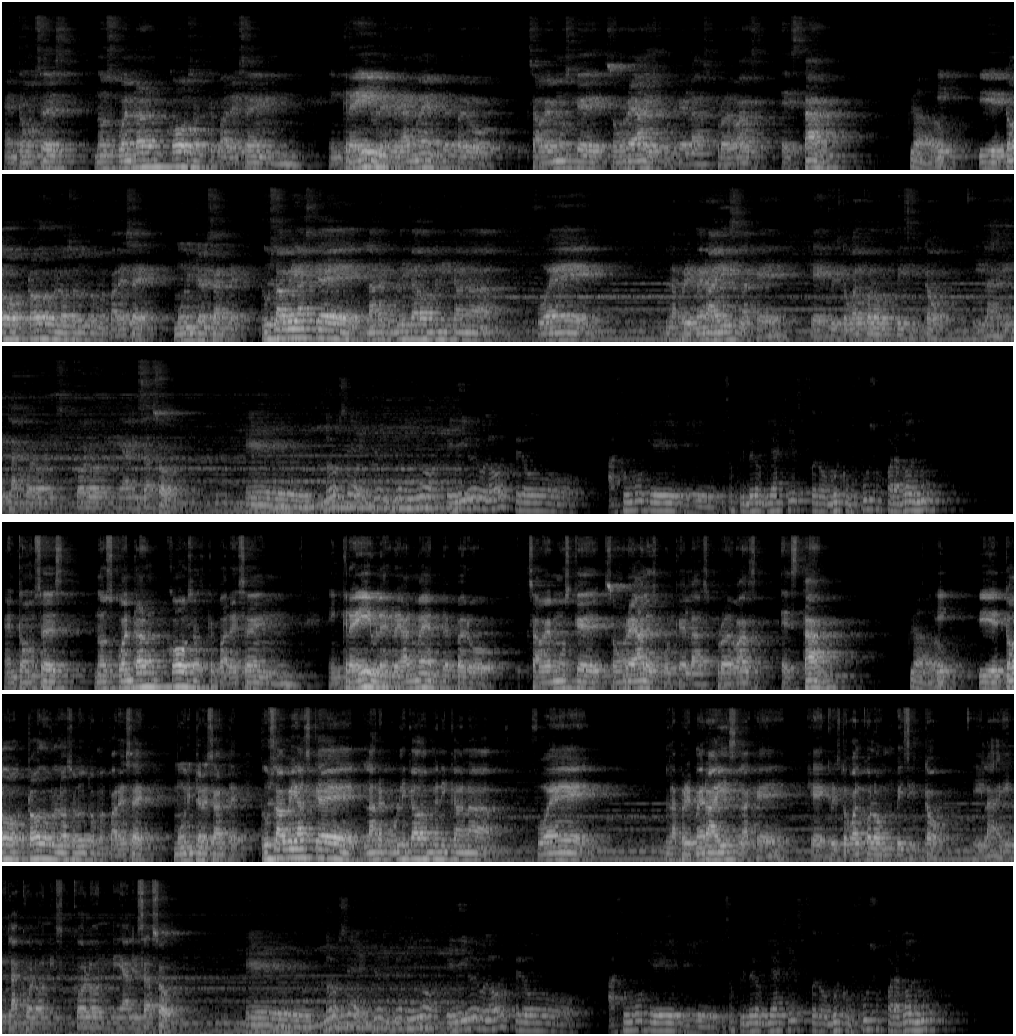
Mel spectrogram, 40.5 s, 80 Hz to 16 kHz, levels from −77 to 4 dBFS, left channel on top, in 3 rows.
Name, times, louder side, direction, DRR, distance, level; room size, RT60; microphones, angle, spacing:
voice 1, 0.0-0.8 1.2-3.9 4.3-6.5 7.0-10.1 10.4-11.1 12.4-12.5 13.0-15.4 15.8-16.6 16.9-20.0 20.6-21.4 22.3-23.9 24.2-26.0 26.4-29.3, right 2 dB, 60° right, 3 dB, 1.3 m, -30 dB
voice 2, 12.1-12.6 30.2-34.6 35.0-39.3, equal, ahead, 1 dB, 1.0 m, -38 dB
sound 1, 17.7-33.1, left 1 dB, 90° left, 1.5 m, -45 dB
13.5 x 7.8 x 5.5 m, 1.2 s
head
